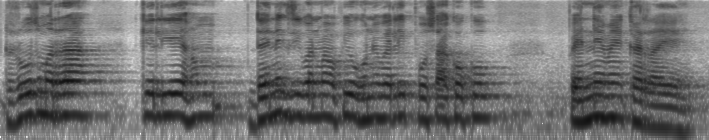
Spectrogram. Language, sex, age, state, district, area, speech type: Hindi, male, 45-60, Rajasthan, Karauli, rural, spontaneous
